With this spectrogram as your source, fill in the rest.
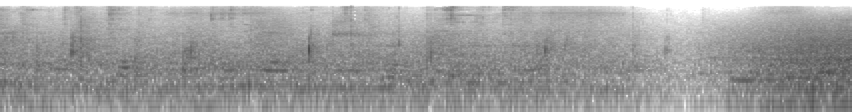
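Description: Footsteps walk along a paved walkway.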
